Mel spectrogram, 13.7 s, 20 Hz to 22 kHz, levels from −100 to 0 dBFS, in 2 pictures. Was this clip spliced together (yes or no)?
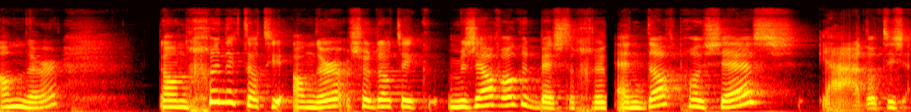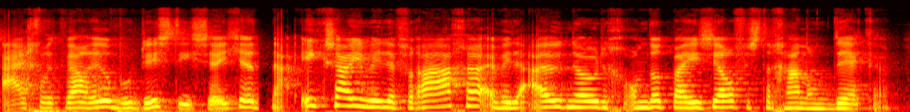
yes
